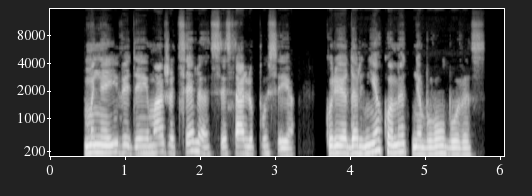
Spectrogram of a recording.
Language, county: Lithuanian, Vilnius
